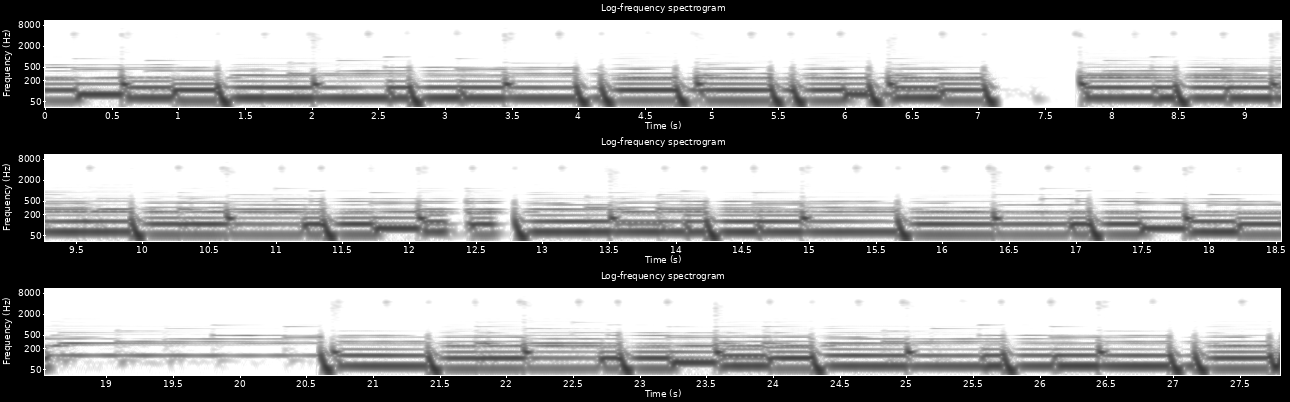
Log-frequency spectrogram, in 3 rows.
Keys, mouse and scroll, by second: 0.1 click, 0.7 middle click, 1.1 s, 7.3 middle click, 8.8 shift+middle click, 10.5 middle click, 12.0-13.8 middle drag, 13.8 r, 16.1 middle click, 18.0 middle click, 18.3 3, 22.5-27.8 middle drag.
